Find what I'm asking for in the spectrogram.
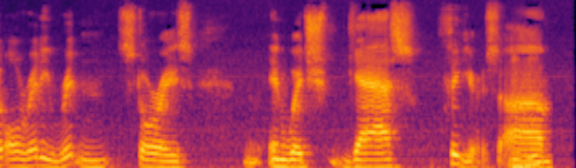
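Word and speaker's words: gaz: The word gas, which is pronounced, you pronounce the S, unlike some words that end in S in French.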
